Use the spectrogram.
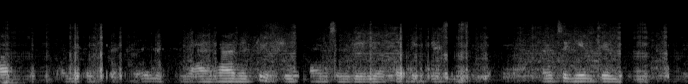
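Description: From the start to 1.82 s the voice keeps sinking and breaking up, dropping by as much as about 40 dB over roughly one and a half seconds. Shorter dips follow at 2.18 to 2.22 s (about 5 dB), 2.99 to 3.4 s (about 40 dB), 4.5 to 4.73 s (about 20 dB) and 6.23 to 6.33 s (about 35 dB). This is likely speech suppressed in double talk: with both sides talking, the echo canceller mistook the talker for loudspeaker echo and turned it down.

A faint trailing copy of the voice, about 30 dB down, first appears at 0.31 to 0.35 s. From 0.76 s to the end it becomes a stronger copy, only about 10 dB below the speech and lagging 308 ms behind it. This is likely an echo leak, where a loudspeaker's output reached that same side's microphone and wasn't fully cancelled before being sent back.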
